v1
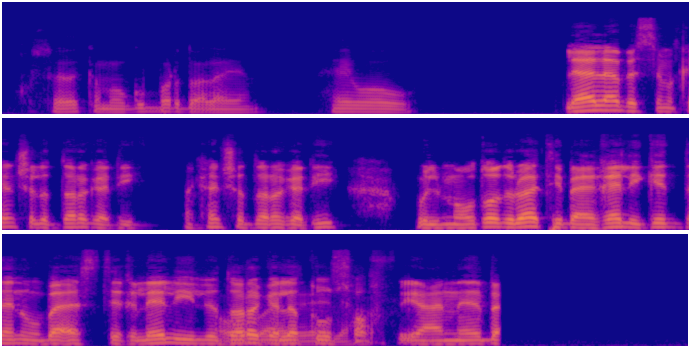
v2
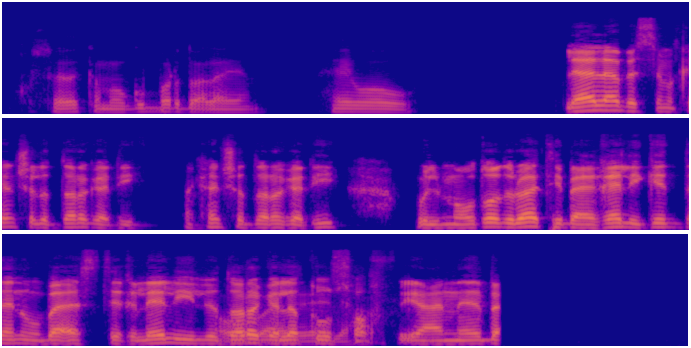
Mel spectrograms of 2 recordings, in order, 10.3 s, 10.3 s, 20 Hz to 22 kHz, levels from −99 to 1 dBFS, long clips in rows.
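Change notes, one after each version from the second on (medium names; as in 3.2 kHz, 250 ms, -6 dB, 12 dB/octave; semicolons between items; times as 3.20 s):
master: add high-pass 260 Hz 6 dB/octave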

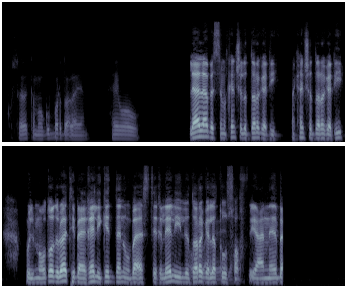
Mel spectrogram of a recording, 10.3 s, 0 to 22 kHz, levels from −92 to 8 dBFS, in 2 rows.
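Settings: second voice +7.5 dB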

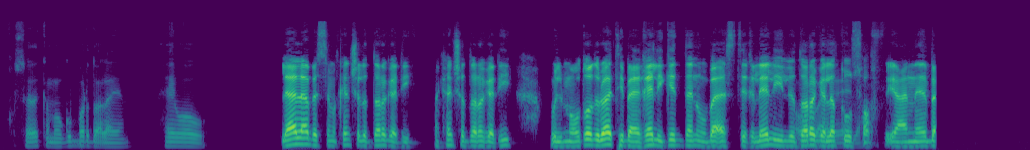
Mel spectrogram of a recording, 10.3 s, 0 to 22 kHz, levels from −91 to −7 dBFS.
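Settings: first voice: remove tape spacing loss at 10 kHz 35 dB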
